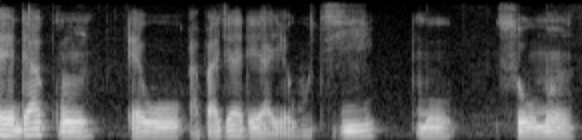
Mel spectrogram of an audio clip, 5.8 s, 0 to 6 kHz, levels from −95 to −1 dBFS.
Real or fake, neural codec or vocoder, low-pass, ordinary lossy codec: real; none; 5.4 kHz; none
